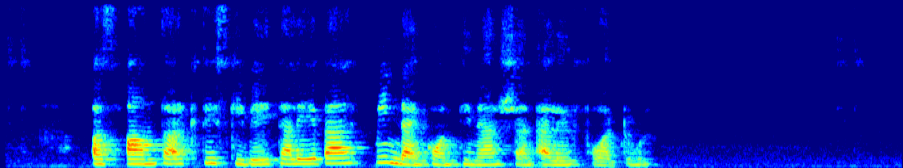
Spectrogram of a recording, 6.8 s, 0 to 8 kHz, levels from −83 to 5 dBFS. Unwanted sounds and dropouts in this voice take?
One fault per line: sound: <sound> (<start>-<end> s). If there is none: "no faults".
no faults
